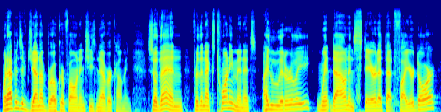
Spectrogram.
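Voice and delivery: ordinary delivery

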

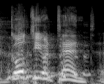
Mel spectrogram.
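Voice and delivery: high, loud stern mother. Retold or imitated. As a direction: order him off like a mother. Mother orders in comic bit.

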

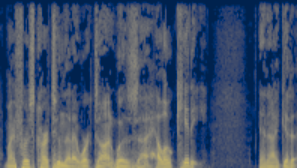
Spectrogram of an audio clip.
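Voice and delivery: normal talking voice

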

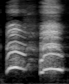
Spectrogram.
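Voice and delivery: high squealing laughter; shrieking laugh. Real, not acted. Burst of laughter.

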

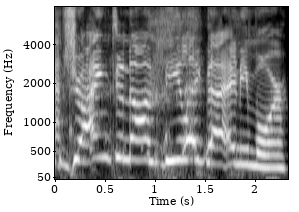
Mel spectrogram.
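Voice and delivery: exasperated protest. Real, not acted. Defending not airing relationship troubles to friends, exasperated shout. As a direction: shout it to cut through the teasing.

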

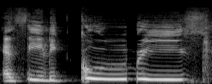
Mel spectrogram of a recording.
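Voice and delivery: high, slow, loud Jamaican accent; hammed-up Jamaican, stretched out. Shown as a demonstration. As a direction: swell into a drawn-out Jamaican flourish. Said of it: "when I was talking about".

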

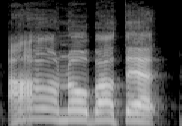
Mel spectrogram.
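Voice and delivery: high, drawn doubtful retort; skeptical. Retold or imitated. Viewer answering the movie woman's hopeful line, skeptical. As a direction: push the pitch up in open doubt.

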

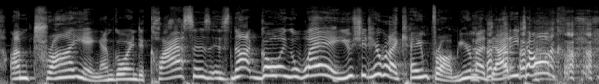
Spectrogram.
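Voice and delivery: frustrated student insisting it won't go away; exasperated younger self. Retold or imitated. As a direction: whine it like you've tried everything. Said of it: "And I kept going".

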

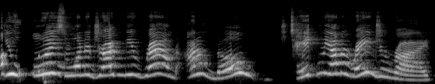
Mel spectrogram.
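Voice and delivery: high, exasperated snap; fed up, throw it back at him; irritated. Retold or imitated. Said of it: "So I'm irritated".

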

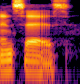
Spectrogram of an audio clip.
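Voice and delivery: ordinary talk

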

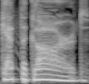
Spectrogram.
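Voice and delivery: a touch of slow eerie voice; ghost voice. Shown as a demonstration. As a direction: say it slowly like a distant ghost. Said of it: "Is it B".

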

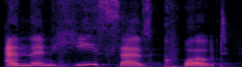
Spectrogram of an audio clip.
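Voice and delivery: ordinary talk

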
